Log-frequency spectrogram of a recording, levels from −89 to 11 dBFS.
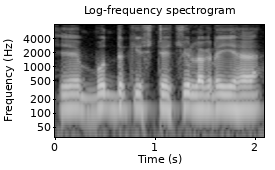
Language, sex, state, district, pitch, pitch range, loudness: Hindi, male, Jharkhand, Deoghar, 125 Hz, 125-130 Hz, -16 LUFS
